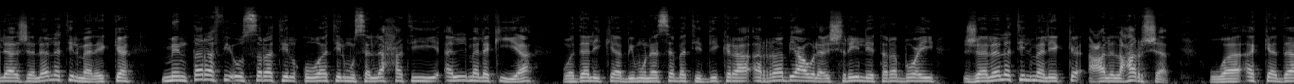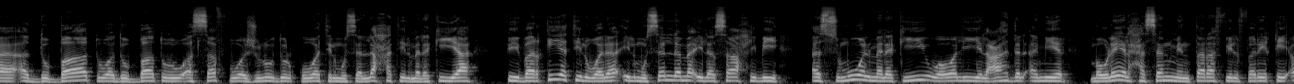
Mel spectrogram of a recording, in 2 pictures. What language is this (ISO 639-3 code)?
ara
